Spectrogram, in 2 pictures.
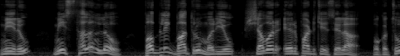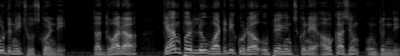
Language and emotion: Telugu, neutral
